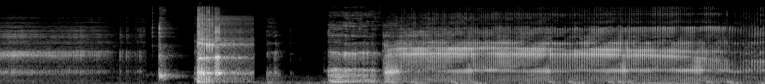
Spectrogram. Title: Burping Compilation March 2023 #2 | RBC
